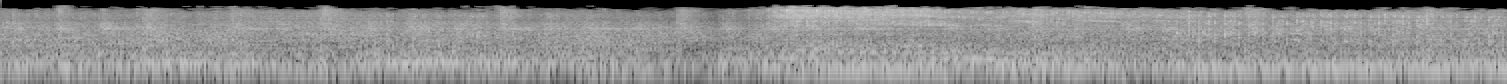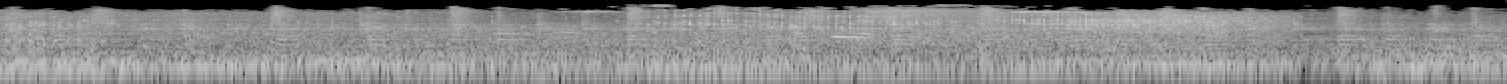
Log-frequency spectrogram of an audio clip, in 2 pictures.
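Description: Engines of classic American cars running as they pull out and drive past, a steady low rumble, with music and voices mixed in.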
